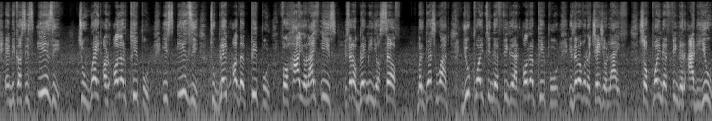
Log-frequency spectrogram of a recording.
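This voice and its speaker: With a non-native accent and a high pitch, a woman speaks at a moderate pace in an animated tone, her pitch varying in an ordinary way amid noticeable background noise. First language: not English. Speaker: motivational speaker. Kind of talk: motivational talk.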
